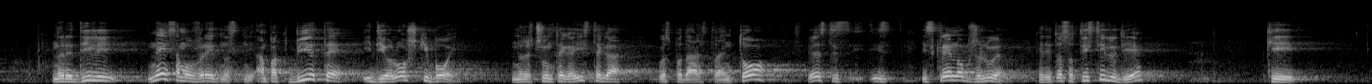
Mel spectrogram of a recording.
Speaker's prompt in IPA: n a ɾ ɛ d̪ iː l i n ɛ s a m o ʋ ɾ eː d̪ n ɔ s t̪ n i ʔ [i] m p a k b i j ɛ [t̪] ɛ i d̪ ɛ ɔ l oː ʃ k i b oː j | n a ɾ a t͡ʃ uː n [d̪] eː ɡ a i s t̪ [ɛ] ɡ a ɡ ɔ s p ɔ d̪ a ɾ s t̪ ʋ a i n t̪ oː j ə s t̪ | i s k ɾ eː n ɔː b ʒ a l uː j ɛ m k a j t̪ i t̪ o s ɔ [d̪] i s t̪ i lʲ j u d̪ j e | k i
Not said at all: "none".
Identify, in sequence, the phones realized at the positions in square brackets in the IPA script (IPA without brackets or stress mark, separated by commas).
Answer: a, t̪, t̪, ɛ, t̪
